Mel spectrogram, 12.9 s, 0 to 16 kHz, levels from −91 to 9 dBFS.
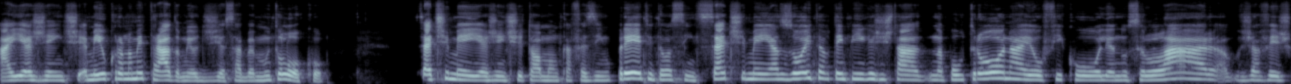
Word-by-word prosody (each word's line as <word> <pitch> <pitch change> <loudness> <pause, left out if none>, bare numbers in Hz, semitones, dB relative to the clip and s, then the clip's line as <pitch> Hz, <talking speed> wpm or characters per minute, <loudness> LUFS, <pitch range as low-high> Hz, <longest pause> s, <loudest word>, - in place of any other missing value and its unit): aí 180 +3 +3
a 185 - +3
gente 180 0 -4
é - - -2
meio 215 +4 +3
cronometrado 235 -7 +3
o - - -7
meu 165 -1 -4
dia, 160 0 -7
sabe, 165 +2 -6
é - - -6
muito 185 +7 -2
louco. 225 - 0 0.9
07:30, 215 -4 +2
a - - -2
gente 180 +1 -4
toma 175 -1 -4
um 170 - -7
cafezinho 175 +1 -8
preto, 245 +5 +6
então, 210 -2 -2
assim, 200 -3 -6
07:30 235 +1 +1
às 225 0 -3
08:00 255 +2 +2
é - - -1
o 245 - -7
tempinho 235 -1 -1
que 235 - 0
a 235 - +1
gente 220 +1 -6
tá 205 -3 +2
na 190 +1 -7
poltrona, 235 +4 +1
eu 200 -1 0
fico 200 +1 -9
olhando 185 -1 -2
o - - -7
celular, 225 +6 +2
ah, 210 - -9
já 180 +2 -7
vejo 180 -1 -5
200 Hz, 195 wpm, -22 LUFS, 180-235 Hz, 0.9 s, preto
